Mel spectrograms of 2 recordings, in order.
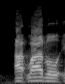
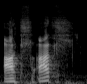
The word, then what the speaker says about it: Atlatl: And the Atlatl in that traditional pronunciation would be more of like an Atl-Atl, but for modern kind of sake, we call it an Atlatl.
